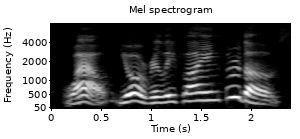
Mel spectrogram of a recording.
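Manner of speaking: loud, slow automated female voice. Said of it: "it's a automated female voice".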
